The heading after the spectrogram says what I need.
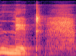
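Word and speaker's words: knit: की इंग्लिश है निट निट में स्पेलिंग है के एन आई टी लेकिन के साइलेंट है तो आप इसे बोलेंगे निट मैं स्वेटर बुन रही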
